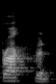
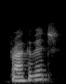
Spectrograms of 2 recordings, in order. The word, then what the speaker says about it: Brockovich: He was part of that Erin Brockman. I can't say her name. Brockovich?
